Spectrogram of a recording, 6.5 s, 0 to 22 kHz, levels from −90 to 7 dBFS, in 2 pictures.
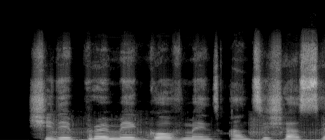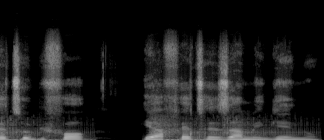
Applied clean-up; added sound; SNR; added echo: none; Engine; 18 dB; none.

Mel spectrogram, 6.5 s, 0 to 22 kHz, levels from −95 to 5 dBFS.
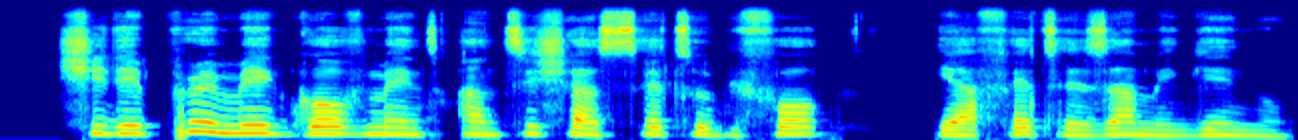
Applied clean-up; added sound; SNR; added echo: neural mask model Resemble Enhance denoiser.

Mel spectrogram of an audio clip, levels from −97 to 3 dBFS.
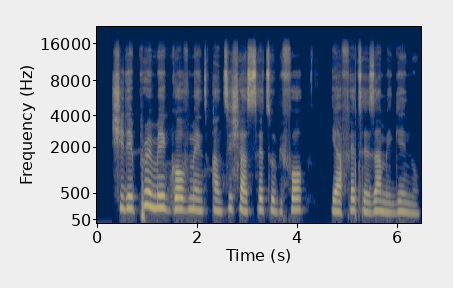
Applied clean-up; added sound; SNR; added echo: none; none; none; none.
